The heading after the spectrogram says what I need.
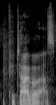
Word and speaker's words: Pythagoras: I'm not sure whether I pronounce it correctly in English. Pythagoras. In German, it's Pythagoras."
